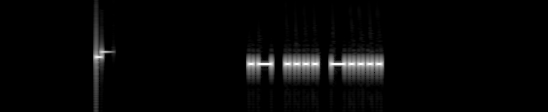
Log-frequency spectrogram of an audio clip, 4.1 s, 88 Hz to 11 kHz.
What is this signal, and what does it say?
Morse code, heard as a keyed tone, about 36 wpm, 700 Hz. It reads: AH6
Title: USA Call Sign Prefixes - 35wpm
